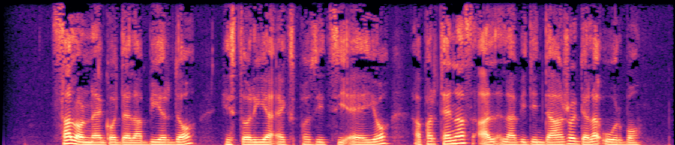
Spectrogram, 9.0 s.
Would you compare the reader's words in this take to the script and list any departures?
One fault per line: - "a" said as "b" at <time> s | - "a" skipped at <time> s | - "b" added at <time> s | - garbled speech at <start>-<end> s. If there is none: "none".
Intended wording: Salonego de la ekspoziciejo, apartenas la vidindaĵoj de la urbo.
- "birdo historia" added at 2.1 s
- "al" added at 6.5 s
